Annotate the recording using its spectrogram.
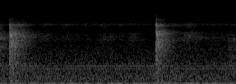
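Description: Chalk striking and scraping on a blackboard during writing: two short, sharp strokes, one right at the start and one about a second and a half in.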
